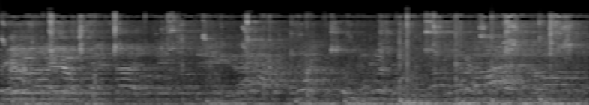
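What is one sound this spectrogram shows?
Young men shout and call out to each other on the court.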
